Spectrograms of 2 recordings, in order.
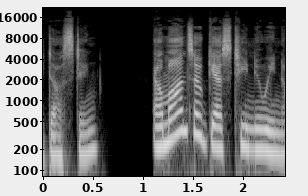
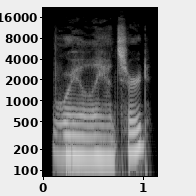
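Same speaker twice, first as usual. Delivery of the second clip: usual speaking voice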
